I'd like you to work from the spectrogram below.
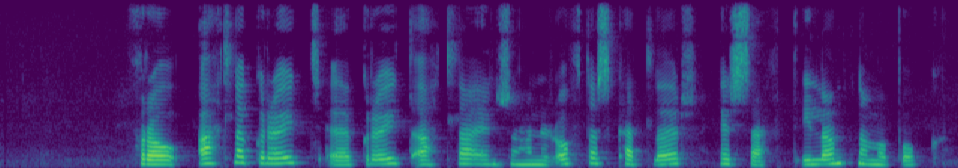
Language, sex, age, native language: Icelandic, female, 30-39, Icelandic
